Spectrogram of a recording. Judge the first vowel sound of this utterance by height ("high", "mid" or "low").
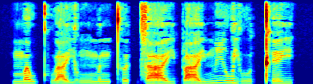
low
